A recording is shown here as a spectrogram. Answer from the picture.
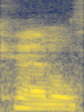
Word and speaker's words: colonel: As a side note, it really bothers me how the word colonel's spelled. It shouldn't be spelled like that. Anyway, C-O-L-O, like colonel, is really what it is.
